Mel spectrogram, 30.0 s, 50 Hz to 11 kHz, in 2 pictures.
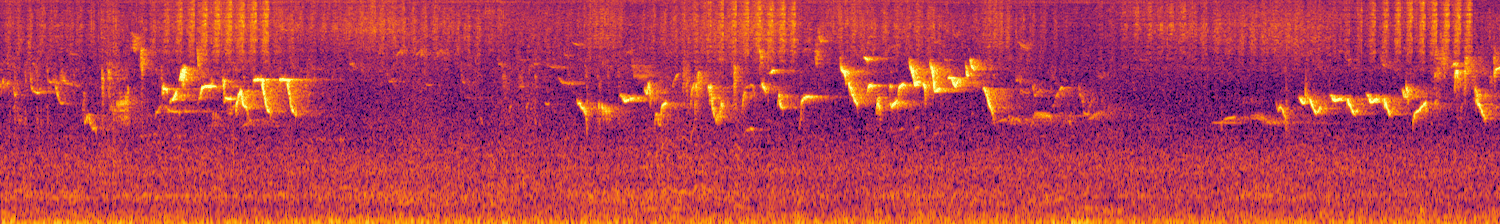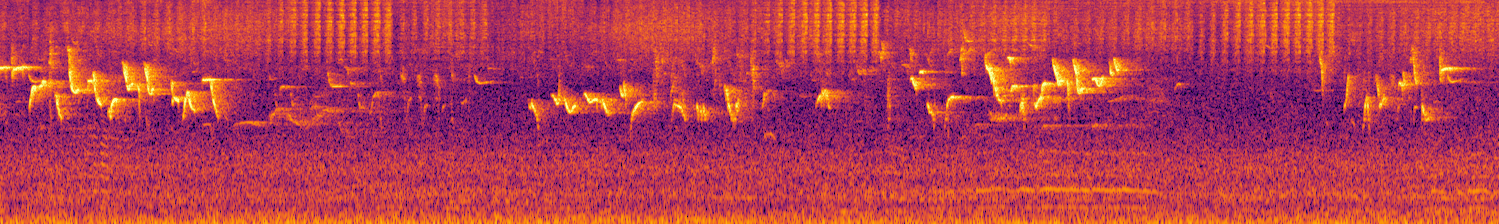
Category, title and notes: Soundscapes > Nature
Morvan Grillons juin25
Quiet summer forest ambiance near Morvan, Bourgogne, France. Cicadas / crickets and some birds : blackcap, eurasian linnet, chiffchaff. Some light wind and a few bees. 2 x EM272 mics in a kind of AB stereo July 2025
forest, nature, morvan, grillons, summer, orthoptera, cicadas, field-recording, insects, birds, crickets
